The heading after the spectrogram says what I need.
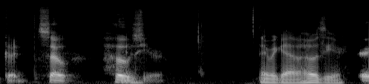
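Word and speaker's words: Hozier: pronouncing his name wrong I said hoser it's not hoser it's Hosier Hosier Hosier so I apologize Andrew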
